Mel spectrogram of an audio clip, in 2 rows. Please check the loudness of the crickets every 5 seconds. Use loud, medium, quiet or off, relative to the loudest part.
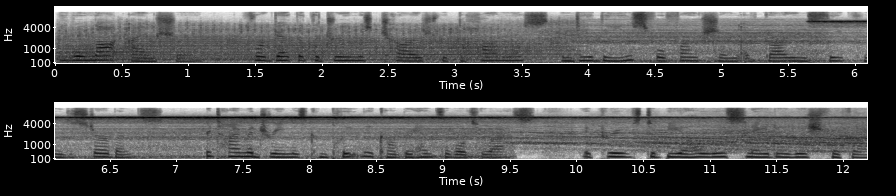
off, loud, medium.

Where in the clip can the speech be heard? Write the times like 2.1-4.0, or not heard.
0.0-12.1.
